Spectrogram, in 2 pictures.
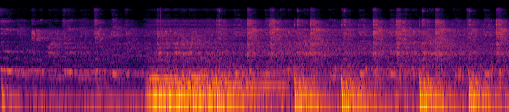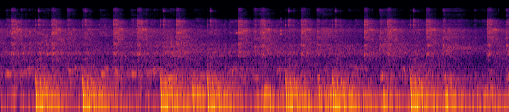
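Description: Hip-hop dance track played over loudspeakers in a large hall. It is quiet for about three seconds, then a heavy bass beat kicks in, with kicks a little under a second apart.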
